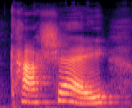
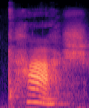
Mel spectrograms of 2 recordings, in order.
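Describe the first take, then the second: First: It is two syllables, ending in 'shay'. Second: It is one syllable, like 'cash'. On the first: The speaker calls it wrong. "not cachet, which even I am guilty of sometimes saying" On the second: The speaker calls it right. "Cash, like cold, hard cash"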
